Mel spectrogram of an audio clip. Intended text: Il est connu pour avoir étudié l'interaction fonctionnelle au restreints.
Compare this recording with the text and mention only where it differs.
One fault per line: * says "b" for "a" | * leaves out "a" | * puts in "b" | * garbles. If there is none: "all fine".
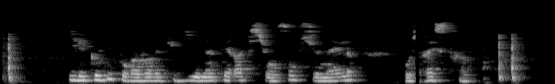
all fine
